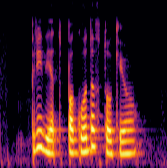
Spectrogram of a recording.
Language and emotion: Russian, positive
